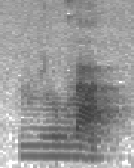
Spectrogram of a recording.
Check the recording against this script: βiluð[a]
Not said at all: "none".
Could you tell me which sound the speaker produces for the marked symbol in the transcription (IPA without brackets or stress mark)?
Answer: a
